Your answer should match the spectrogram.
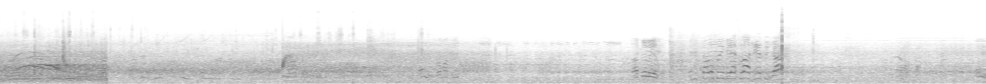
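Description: Indistinct voices of people talking, not close to the microphone, over outdoor background noise, in several short stretches joined by cuts; a burst of voices and a sharp click come about two-thirds of the way in.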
